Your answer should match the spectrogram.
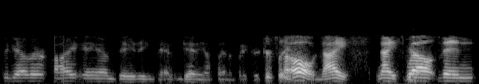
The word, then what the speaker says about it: Danielle Panabaker: But then they redeemed themselves with introducing the other character, who was played by, you said it, Danielle Panabaker?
